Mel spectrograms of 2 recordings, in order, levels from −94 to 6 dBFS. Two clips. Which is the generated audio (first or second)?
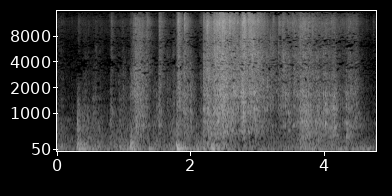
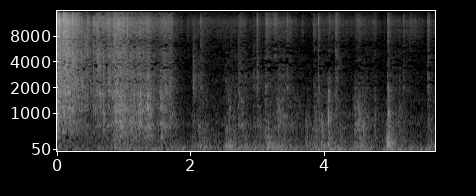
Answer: second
